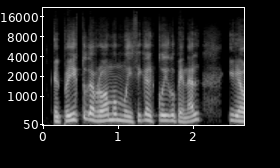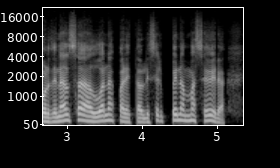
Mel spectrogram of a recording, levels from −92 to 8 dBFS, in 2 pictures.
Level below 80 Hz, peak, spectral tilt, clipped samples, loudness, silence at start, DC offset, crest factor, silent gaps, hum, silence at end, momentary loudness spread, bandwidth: -64 dBFS; -4 dBFS; -6 dB/octave; under 0.1%; -20 LUFS; 0.15 s; under 0.1%; 16 dB; none; none; 0.25 s; 8 LU; 15 kHz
